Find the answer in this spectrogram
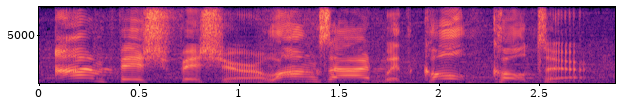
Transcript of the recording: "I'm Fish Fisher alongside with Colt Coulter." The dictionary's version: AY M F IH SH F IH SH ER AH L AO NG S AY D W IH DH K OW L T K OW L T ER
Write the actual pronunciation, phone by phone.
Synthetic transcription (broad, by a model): AY M F IH SH F IH SH ER AH L AO NG S AY D W IH DH K OW L T K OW L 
